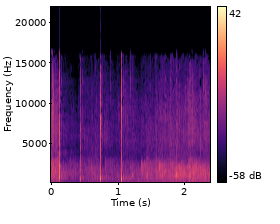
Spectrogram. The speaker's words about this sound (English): We can clap for that.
